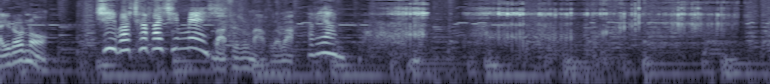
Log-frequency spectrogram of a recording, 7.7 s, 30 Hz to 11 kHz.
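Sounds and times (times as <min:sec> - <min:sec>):
speech: 0:00.0 - 0:03.6
child making loud rough snorting and breathing noises: 0:03.6 - 0:07.6.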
